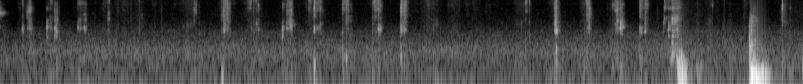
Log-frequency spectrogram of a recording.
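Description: Tarot cards are shuffled in quick, crisp riffling bursts with short pauses, close and fairly quiet, ending with a couple of louder taps.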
